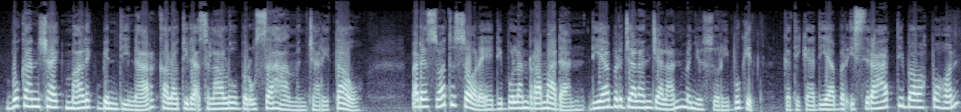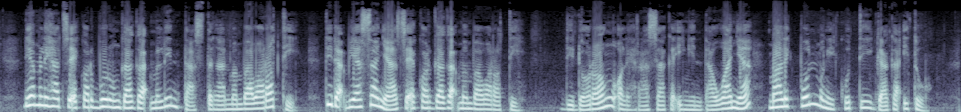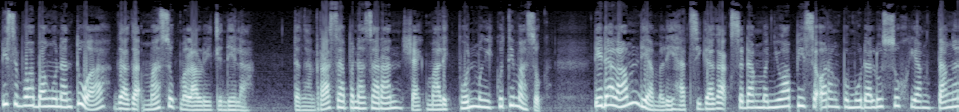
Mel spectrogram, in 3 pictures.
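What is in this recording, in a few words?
female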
